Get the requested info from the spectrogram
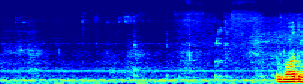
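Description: Quiet kitchen room tone with a steady low hum and a few faint clicks. A woman's voice starts right at the end.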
